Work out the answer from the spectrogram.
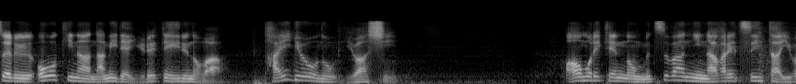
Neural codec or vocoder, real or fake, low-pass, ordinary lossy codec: codec, 16 kHz, about 1 kbps, DyCAST, with the encoder's durations; fake; none; none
